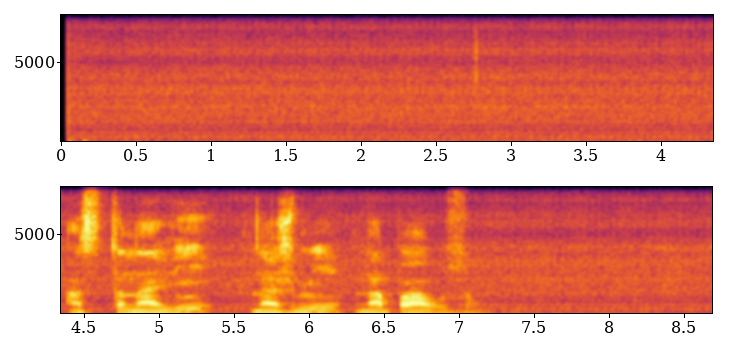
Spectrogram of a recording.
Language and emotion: Russian, neutral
